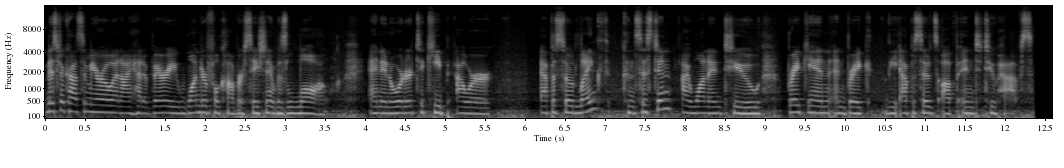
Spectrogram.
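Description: With an American accent, a woman speaks at a moderate pace with a fairly low pitch, fairly even intonation and very even loudness over noticeable background noise. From New Jersey, US. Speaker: podcast host. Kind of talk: interview conversation; scripted intro.

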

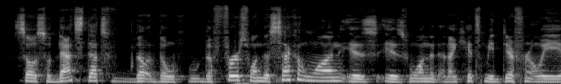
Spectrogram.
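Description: On a very clean recording with a silent background, a somewhat breathy man speaks at a medium pitch and moderate pace with ordinary pitch variation. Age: 40s. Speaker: podcaster and writer. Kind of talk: casual chat.

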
